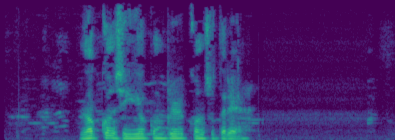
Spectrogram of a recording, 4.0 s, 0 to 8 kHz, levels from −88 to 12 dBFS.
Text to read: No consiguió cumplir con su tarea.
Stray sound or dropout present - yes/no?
no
